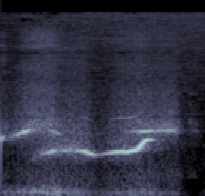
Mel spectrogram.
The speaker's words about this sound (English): I can't really do it. I didn't even know you could fucking whistle by blowing in, like pulling in.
